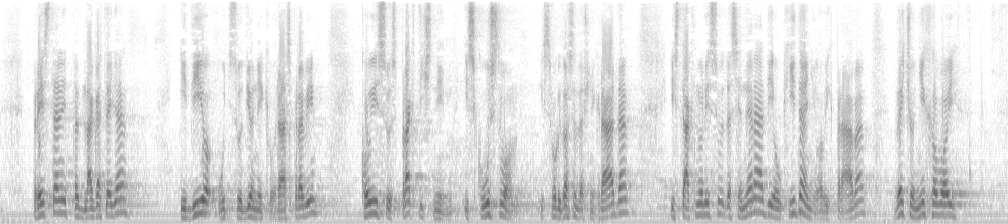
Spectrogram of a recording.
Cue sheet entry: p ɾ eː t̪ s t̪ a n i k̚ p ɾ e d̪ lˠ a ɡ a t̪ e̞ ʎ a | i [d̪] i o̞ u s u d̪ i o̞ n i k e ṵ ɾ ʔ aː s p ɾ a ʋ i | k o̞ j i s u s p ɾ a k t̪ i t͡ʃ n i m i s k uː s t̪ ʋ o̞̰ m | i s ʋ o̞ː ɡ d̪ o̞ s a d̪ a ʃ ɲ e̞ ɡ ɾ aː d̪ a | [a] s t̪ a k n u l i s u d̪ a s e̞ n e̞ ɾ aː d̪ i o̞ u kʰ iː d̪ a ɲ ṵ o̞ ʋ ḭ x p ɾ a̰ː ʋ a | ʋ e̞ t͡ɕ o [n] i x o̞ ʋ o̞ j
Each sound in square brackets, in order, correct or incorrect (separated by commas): correct, incorrect, incorrect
